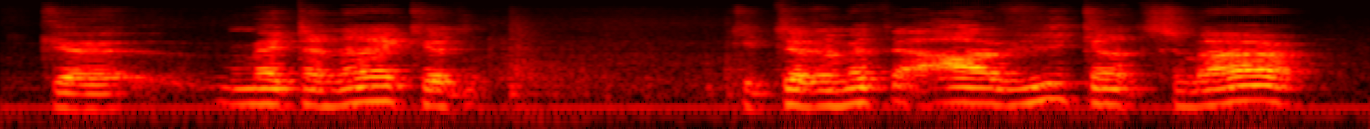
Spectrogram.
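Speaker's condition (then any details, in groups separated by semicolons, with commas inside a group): Traumatic brain injury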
